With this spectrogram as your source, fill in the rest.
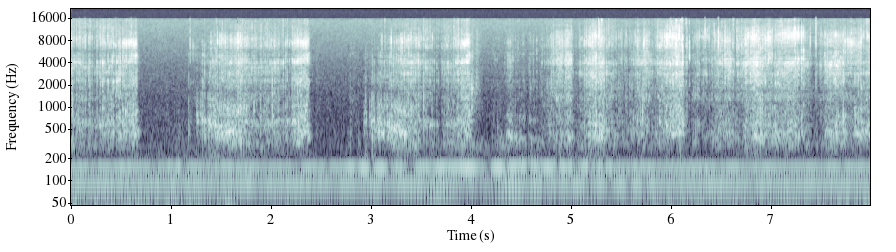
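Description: A small round handheld silicone face cleansing brush, with a white plastic back and a pink silicone bristle face, is scratched and tapped with long nails. The result is a steady run of dry, crackly scratching bursts over a constant low hum.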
